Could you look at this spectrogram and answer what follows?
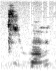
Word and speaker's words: Qigong: el desplazamiento, que tiene su nombre original de Qigong, se pronuncia Qigong, la palabra Qi significa energía, la palabra Gong significa la estrategia para mover la energía.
